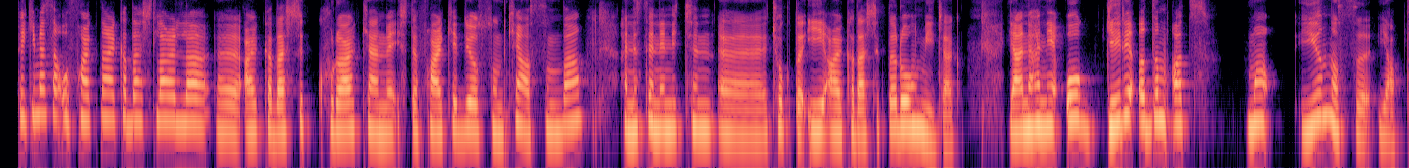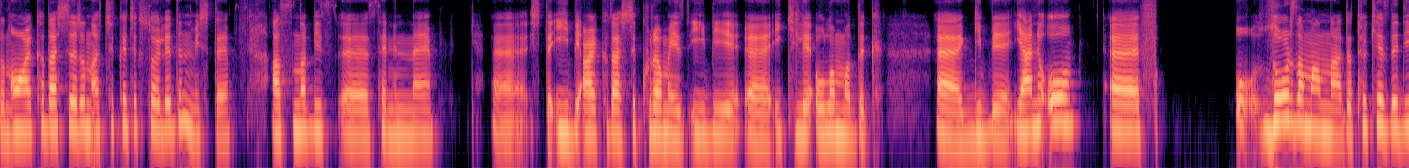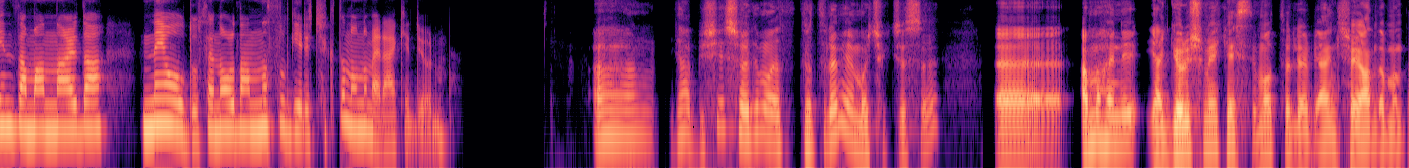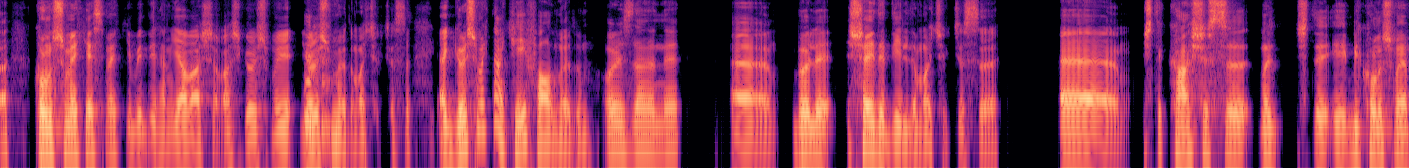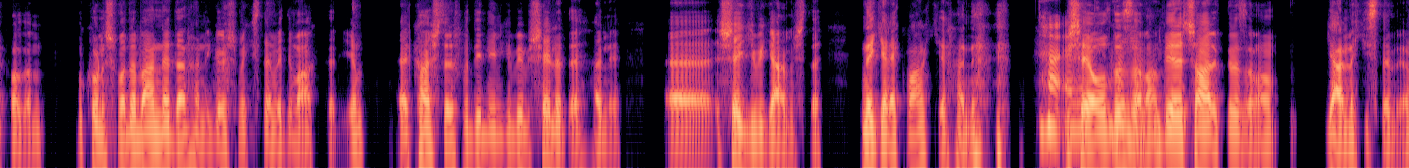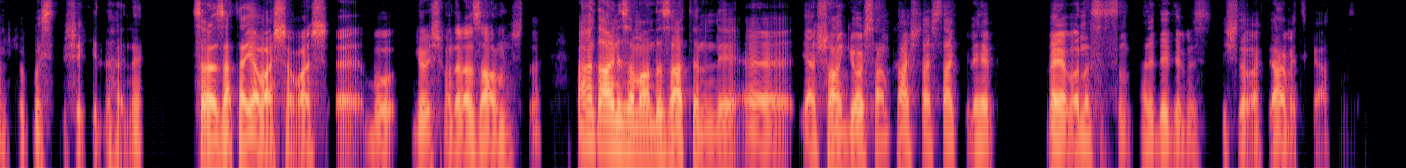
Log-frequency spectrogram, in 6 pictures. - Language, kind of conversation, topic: Turkish, podcast, Kendini tanımaya nereden başladın?
- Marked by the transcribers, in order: tapping; other background noise; chuckle; giggle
